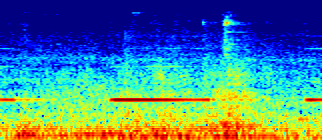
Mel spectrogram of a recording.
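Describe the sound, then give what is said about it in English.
A large truck coming in at night, its engine rumbling low while a steady, high reversing beep sounds in long intermittent tones over the idling noise, as people take out pieces of equipment. “They had noticed a truck coming in at night and people taking out pieces of equipment.”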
